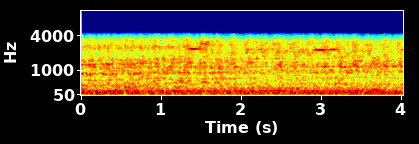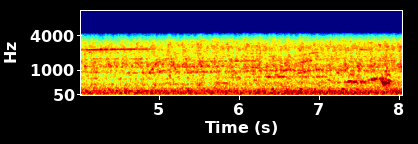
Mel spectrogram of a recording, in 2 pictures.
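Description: A lifted off-road 4x4 truck's engine runs steadily at low revs as the truck moves slowly across dirt.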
